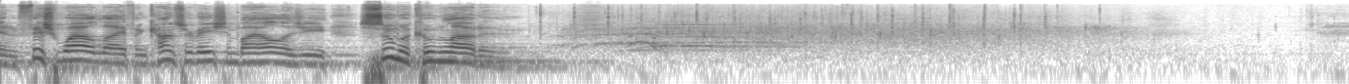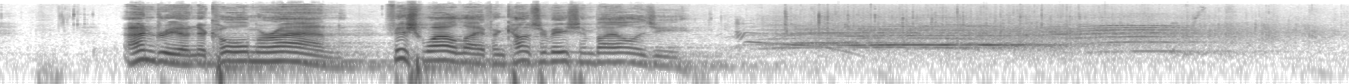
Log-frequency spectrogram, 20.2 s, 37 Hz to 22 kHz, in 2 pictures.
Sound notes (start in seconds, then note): 4.2 audience cheering loudly; 15.6 audience cheering loudly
